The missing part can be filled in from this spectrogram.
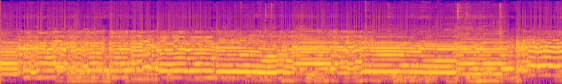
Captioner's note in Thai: ปรบมือ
